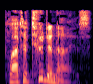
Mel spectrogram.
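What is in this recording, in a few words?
"platitudinize", British English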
